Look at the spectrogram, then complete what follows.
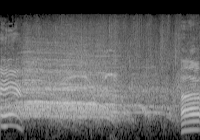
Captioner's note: cheers and applause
